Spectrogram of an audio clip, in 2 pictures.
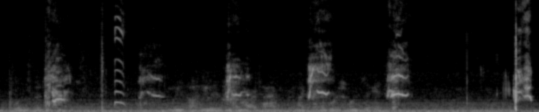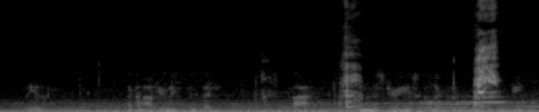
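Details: Dog wheezing and coughing when excited (after baths, play, walks, or his owner coming home) for a year; vet ruled out heart disease and kennel cough, diagnosed asthma: repeated short harsh coughs with whistling, wheezy notes.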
